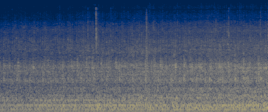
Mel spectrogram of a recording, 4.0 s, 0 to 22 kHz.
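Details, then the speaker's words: S700 truck just started: no cough (ไอไม่มี) and soft-sounding engine, steady even diesel clatter with deep low rumble, no misses or knocks; normal idle. "เริ่มมาแล้วนี่สตาร์ทเครื่องนะครับนี่ไอไม่มีแล้วก็เสียงนิ่มๆเลยครับ"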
